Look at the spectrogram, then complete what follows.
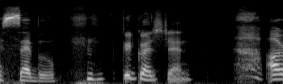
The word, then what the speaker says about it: Cebu: So, technically in the Tagalog alphabet, the letter E can be pronounced E or E like the letter I. So, I say Cu. Cebu. And I know some people say sabu, but usually it's either sibu or sebu.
